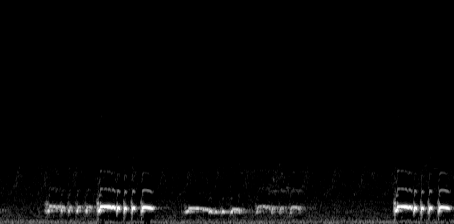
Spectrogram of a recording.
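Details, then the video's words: Song of a caged local zebra dove, played to get lazy doves singing: quick pulsed coos build into a loud stuttering burst, then gentle rolling coos, before the next loud pulsed phrase returns. "Pancingan Burung Perkutut Lokal ampuh untuk mengatasi malas bunyi"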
